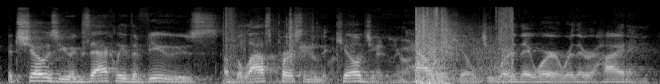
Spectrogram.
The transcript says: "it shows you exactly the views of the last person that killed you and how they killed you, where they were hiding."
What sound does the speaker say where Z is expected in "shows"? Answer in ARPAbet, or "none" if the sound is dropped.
Z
